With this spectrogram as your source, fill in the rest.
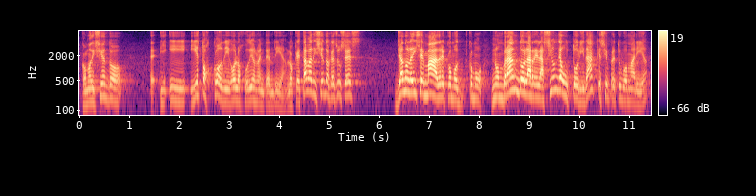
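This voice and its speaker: Preacher guy, pretty high voice, tells stories, calls everyone brother. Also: animated, moderate pace. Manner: storytelling, addresses listeners as brother. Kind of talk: sermon with personal testimony.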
